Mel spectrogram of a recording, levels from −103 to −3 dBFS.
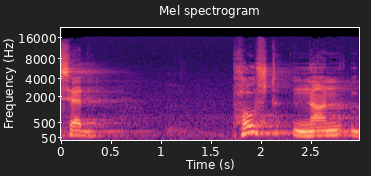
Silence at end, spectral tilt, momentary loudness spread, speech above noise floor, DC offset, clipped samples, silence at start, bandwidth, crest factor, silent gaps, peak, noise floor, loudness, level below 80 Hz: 0 s; -4 dB/octave; 17 LU; 29 dB; under 0.1%; under 0.1%; 0 s; 17 kHz; 18 dB; none; -8 dBFS; -53 dBFS; -24 LUFS; -64 dBFS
